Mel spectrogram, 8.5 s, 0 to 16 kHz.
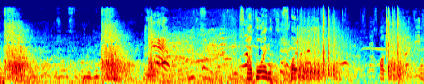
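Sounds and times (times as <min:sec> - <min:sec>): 
assault rifle automatic gunfire: 0:00.0 - 0:00.6, 0:02.0 - 0:03.3, 0:05.9 - 0:07.0, 0:07.7 - 0:08.4
agitated people shouting and crying out: 0:00.0 - 0:08.4
laughter: 0:00.0 - 0:08.4.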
